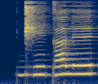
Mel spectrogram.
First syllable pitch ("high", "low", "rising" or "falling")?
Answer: low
